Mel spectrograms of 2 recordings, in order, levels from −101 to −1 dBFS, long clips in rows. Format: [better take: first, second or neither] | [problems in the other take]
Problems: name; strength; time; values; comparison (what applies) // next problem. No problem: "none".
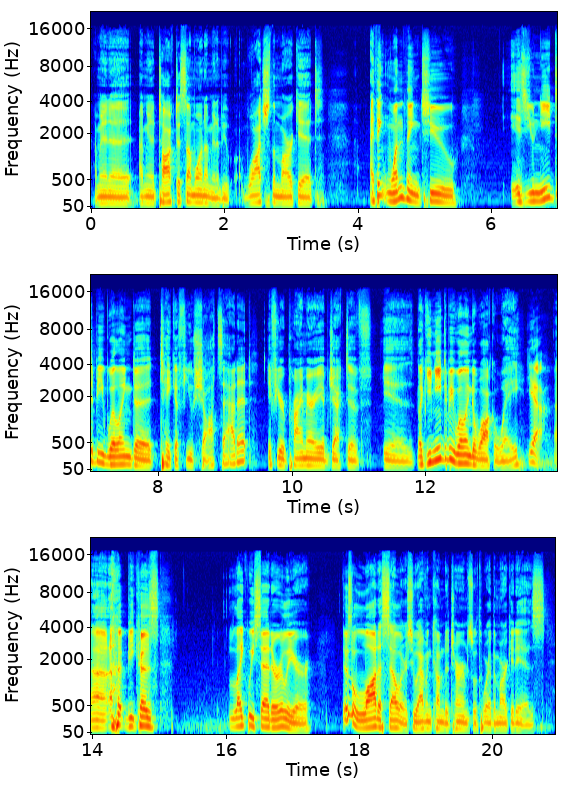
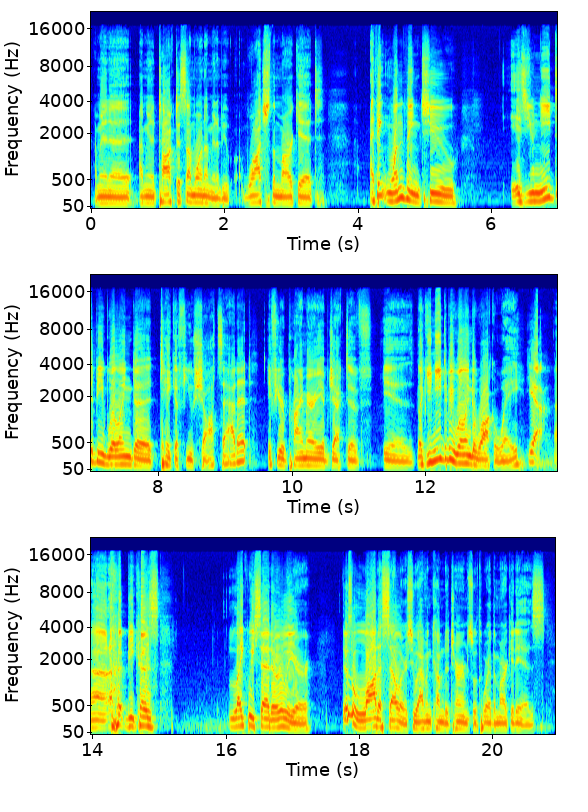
first | distortion; heavy; 8 dB below the speech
